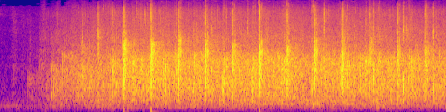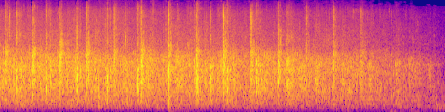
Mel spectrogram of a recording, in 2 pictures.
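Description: Sustained applause from a graduation ceremony audience at a midyear graduates recognition event, welcoming a faculty speaker to the podium; dense, steady clapping from a large crowd that swells quickly and holds at an even level throughout.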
